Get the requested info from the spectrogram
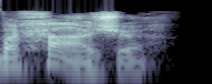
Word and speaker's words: bagage: The first G is pronounced the Dutch way, and the second G is pronounced the French way. Try five. – Waar is mijn bagage?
